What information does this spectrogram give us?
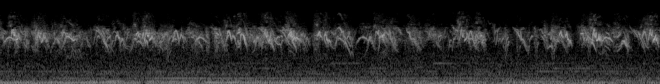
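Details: House sparrows chattering: a busy stream of sharp, high chirps and quick slurred notes overlapping without pause, like a noisy group, with faint low background rumble.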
